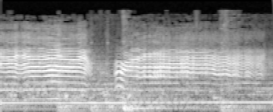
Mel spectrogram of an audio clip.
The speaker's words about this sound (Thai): พัทธิดามีเสียงเด็กร้องมาจากในตะกร้านี้เจ้าค่ะ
